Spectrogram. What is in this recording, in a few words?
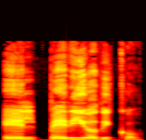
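the newspaper, spanish, female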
